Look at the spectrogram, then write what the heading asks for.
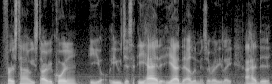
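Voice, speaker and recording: A man's voice: little pitch movement, brisk, a little mellow. A man, answering interview questions about his music in a laid-back, slangy way. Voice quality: deep voice. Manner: laid-back, slangy, loose phrasing with many fillers. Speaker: rapper and musician.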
